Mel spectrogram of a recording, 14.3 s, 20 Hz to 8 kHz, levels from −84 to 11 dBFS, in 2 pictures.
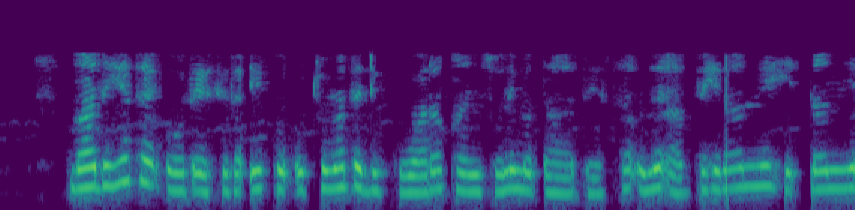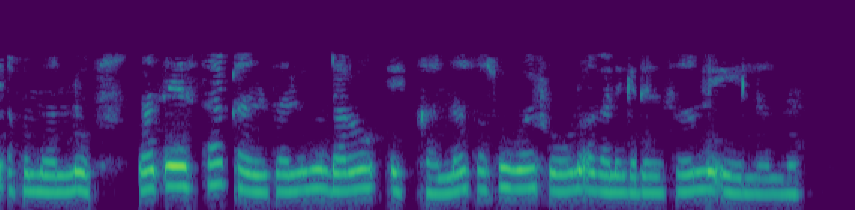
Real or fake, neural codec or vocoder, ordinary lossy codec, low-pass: real; none; AAC, 16 kbps; 7.2 kHz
